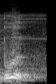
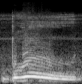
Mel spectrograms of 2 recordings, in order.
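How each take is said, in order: First: The vowel sound is cut short. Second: The vowel sound is drawn out long. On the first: The speaker calls it wrong. "you might say blue" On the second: The speaker calls it right. "the oo"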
